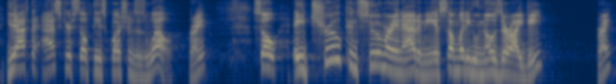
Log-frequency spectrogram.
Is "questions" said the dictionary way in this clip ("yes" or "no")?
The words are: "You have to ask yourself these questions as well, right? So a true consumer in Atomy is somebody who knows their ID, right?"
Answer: yes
